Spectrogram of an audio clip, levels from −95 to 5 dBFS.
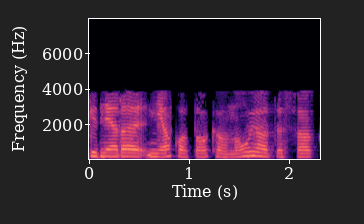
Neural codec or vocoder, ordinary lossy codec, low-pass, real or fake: vocoder, 44.1 kHz, 128 mel bands every 256 samples, BigVGAN v2; AAC, 16 kbps; 7.2 kHz; fake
